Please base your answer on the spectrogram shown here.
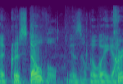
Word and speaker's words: Christoval: an interview with another media member, and it's Christoval is the way I pronounce it.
